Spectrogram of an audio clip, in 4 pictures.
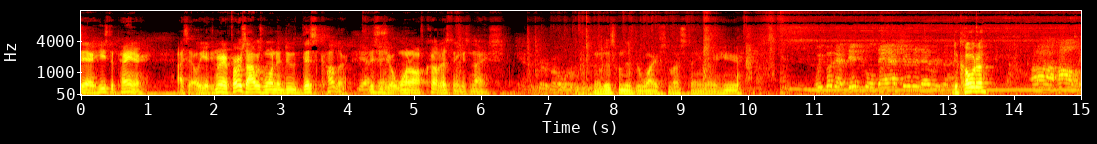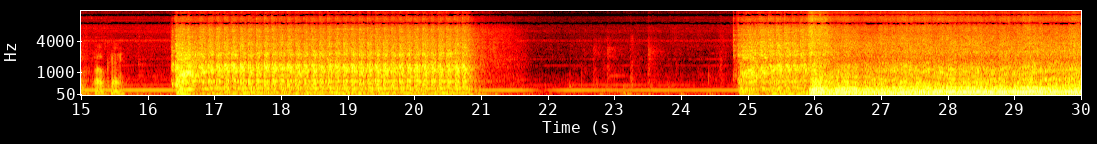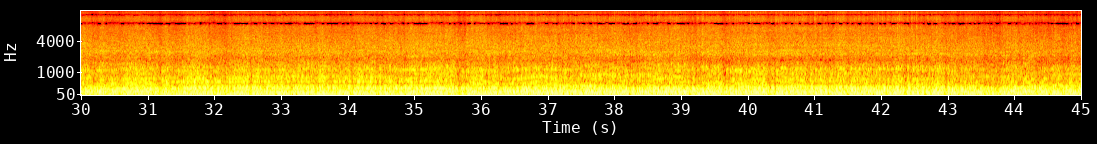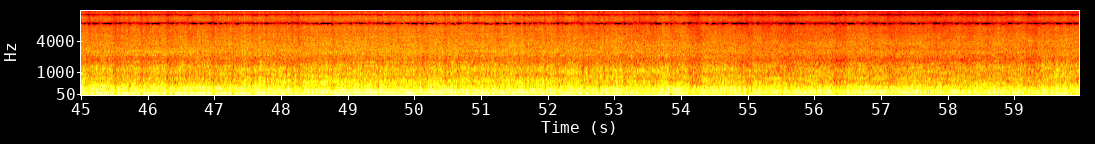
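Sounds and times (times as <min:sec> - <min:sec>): car engine running: 0:10.6 - 0:59.9
engine starter cranking: 0:16.4 - 0:21.2, 0:24.8 - 0:26.8.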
